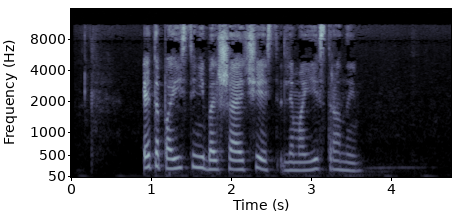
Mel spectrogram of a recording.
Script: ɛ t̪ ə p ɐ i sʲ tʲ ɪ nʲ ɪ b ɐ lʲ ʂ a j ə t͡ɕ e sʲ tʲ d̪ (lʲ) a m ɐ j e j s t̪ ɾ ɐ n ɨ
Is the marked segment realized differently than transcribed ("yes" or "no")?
no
